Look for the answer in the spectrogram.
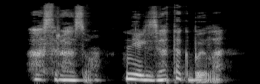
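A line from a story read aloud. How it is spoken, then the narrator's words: Hoarse shaken exhale. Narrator (Russian): Севшим от пережитого кошмара голосом выдохнула я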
